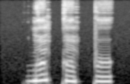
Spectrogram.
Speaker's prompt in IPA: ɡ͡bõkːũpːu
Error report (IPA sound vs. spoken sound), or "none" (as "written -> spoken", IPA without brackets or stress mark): õ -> ũ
